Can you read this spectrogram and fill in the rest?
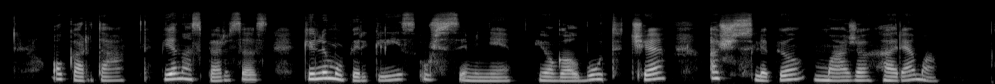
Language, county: Lithuanian, Tauragė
